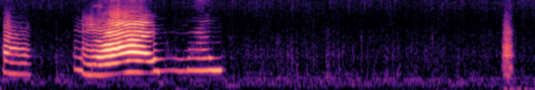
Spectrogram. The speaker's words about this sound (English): Really? Really? Meow, meow, meow. Help me, help me, help me. Meow, bleeding kitten eyes. Begging kitten sounds. Meow, please.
